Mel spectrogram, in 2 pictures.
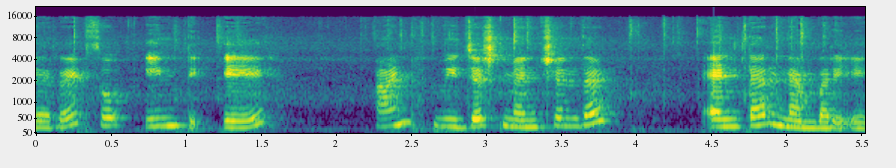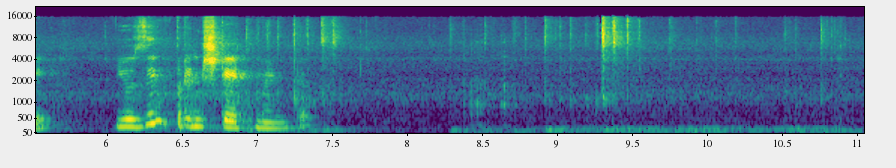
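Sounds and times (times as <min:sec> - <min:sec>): computer keyboard typing: 0:00.2 - 0:01.6, 0:02.2 - 0:05.4, 0:06.6 - 0:07.7, 0:08.3 - 0:11.0.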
